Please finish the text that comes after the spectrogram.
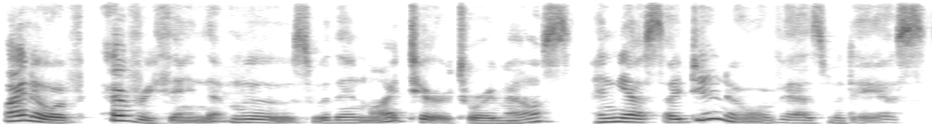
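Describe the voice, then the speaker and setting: A woman's voice: mid-range voice, expressive, normal speed, gravelly, warm tone, slightly rough. A woman voicing a boastful male owl captain who mocks and cackles, in a storybook reading. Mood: mocking. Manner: mocking, laughs raucously.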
